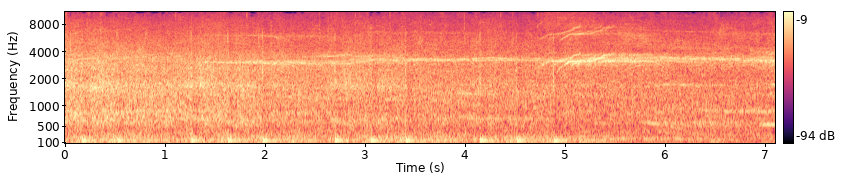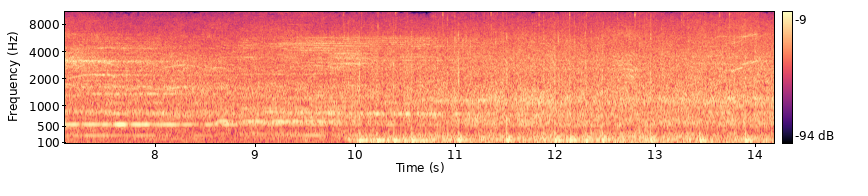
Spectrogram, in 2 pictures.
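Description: A large stadium crowd chants loudly and steadily.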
